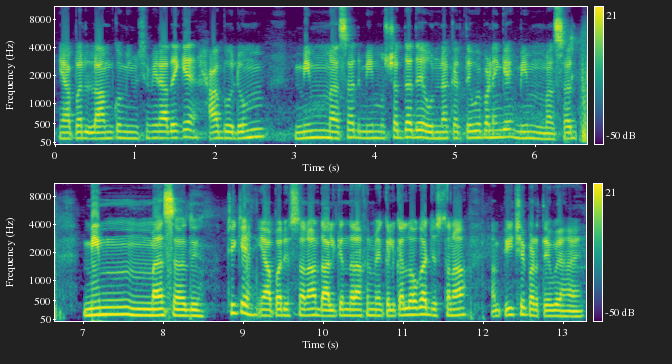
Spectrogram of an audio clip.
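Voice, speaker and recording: A man with a Pakistani Urdu accent teaching Quran recitation rules, explaining each point and chanting verses slowly. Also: a little high, steady tone, bright, forceful tone, a little hiss or hum. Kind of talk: tajweed lesson with chanted recitation.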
